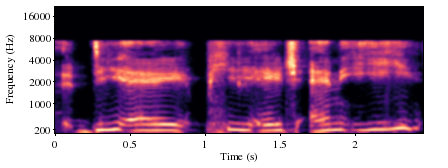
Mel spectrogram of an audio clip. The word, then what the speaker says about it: Daphne: D A P H N E is her first name.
